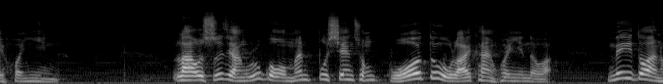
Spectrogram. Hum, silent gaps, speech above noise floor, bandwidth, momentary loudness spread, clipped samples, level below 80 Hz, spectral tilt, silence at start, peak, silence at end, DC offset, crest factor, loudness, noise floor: none; none; 29 dB; 12.5 kHz; 14 LU; under 0.1%; -58 dBFS; -5.5 dB/octave; 0 s; -8 dBFS; 0 s; under 0.1%; 20 dB; -27 LUFS; -55 dBFS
